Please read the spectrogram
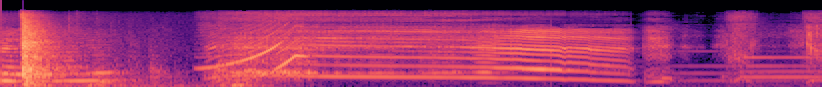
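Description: A hinged front entrance door shutting with a thud right at the start. About a second in comes an added sound effect: a quick rising whistle, then a long tone sliding down in pitch for about two seconds, with a few soft clicks near the end.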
